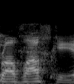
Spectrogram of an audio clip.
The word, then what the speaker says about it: Broflovski: Broflovski? – Broflovski, yeah.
